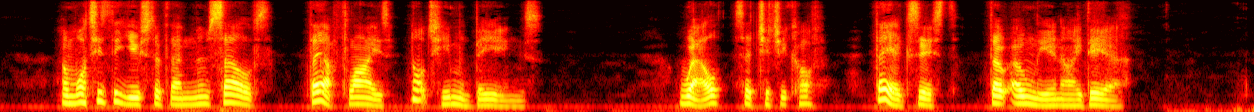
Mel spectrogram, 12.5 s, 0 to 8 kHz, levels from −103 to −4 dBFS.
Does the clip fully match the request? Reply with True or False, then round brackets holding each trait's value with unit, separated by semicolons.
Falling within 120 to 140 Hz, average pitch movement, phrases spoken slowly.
True (135 Hz; 4.4 semitones; 110 wpm)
